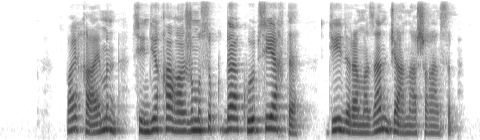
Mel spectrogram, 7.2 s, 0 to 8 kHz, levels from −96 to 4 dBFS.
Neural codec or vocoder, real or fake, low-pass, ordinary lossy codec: none; real; none; none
